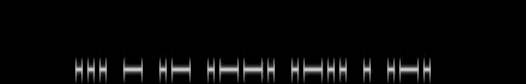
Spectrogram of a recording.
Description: Morse code, heard as a keyed tone, about 20 wpm, 700 Hz. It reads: STAPLER
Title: Easy Words with Hints - 20wpm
